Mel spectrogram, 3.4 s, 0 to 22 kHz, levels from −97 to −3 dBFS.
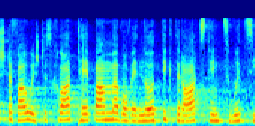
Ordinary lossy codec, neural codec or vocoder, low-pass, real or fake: none; none; none; real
